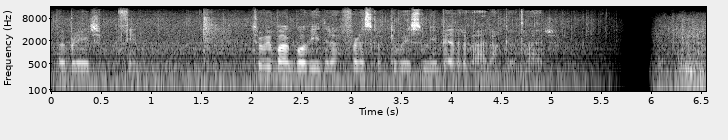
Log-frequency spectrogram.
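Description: A woman speaks quietly and close by.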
